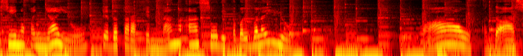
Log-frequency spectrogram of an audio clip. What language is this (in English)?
Filipino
